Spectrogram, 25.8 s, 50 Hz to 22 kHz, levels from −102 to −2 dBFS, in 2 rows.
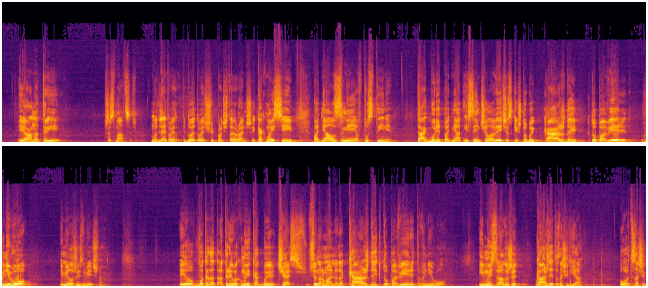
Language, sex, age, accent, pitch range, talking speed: Russian, male, 40-59, native, 145-215 Hz, 135 wpm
